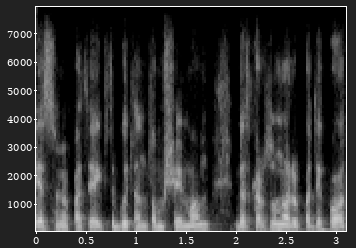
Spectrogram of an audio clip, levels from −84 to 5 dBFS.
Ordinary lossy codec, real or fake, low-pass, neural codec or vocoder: Opus, 24 kbps; real; 7.2 kHz; none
